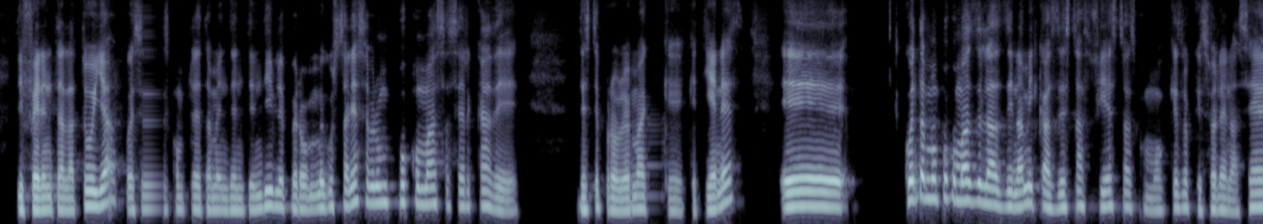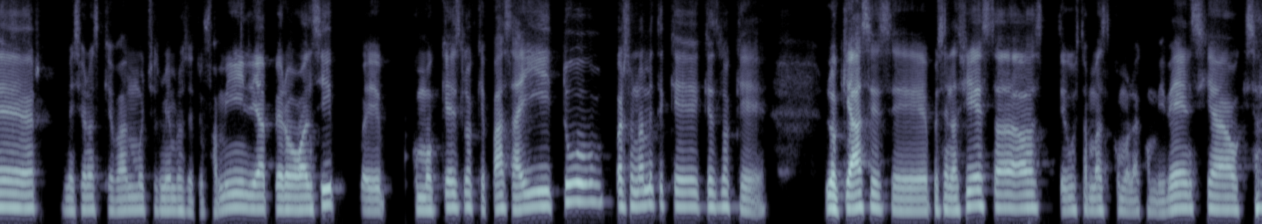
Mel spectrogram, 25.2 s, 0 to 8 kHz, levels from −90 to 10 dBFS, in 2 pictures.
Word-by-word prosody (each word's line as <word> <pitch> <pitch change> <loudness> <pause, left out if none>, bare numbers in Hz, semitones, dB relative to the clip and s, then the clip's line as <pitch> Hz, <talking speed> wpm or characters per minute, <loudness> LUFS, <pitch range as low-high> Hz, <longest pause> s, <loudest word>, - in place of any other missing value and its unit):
diferente 125 0 +3
a 120 - +3
la 120 0 -1
tuya. 160 +3 +3
Pues, 125 0 -3
es 130 -1 -8
completamente 125 -1 -3
entendible, 135 +6 0
pero 130 -3 -1
me 140 +2 +1
gustaría 160 +6 0
saber 185 -3 +1
un 190 0 -2
poco 190 -2 -1
más 175 0 -1
acerca 155 0 -4
de 110 -1 -4 0.6
de 125 - +1
este 125 - -3
problema 125 +3 0
que 115 -3 -8
que 105 - -10
tienes, 185 - 0 0.3
eh, 155 0 +6 0.5
cuéntame 230 +2 +4
un 230 - +2
poco 230 -1 +1
más 210 -1 +4
de 205 - +3
las 170 -4 +3
dinámicas 155 -1 +1
de 140 - -1
estas 150 +1 -5
fiestas, 155 -1 -4
como, 120 -4 -9
¿qué 140 - -8
es 140 - -6
lo 140 - -4
que 125 - -8
suelen 125 -1 -2
hacer? 145 +4 +1 0.3
Mencionas 120 +1 -5
que 120 - -10
van 115 +1 -3
muchos 125 -1 -6
miembros 120 -1 -3
de 110 - -7
tu 100 - -15
familia, 135 +5 -1
pero, 125 0 +3
en 125 - +2
sí, 170 +5 +2 0.3
eh, 115 0 -2 0.2
como 120 -1 -3
que 145 +2 0
es 145 +1 -3
lo 150 -2 -1
que - - -8
pasa 135 -1 -1
ahí 155 +3 +2
tú 200 0 +2
personalmente, 160 +2 0
¿qué 150 -1 -1
qué 150 - -2
es 150 -1 -2
lo 150 -1 -2
que 120 -2 -6 0.6
lo 135 - +6
que 140 - +4
haces? 140 -1 +3
Eh, 115 -1 0
pues 120 - -5
en 125 - +1
las 120 - -1
fiestas, 145 -3 +2
te 115 - -6
gusta 125 +1 -6
más 120 0 -4
como 115 -3 -8
la 105 - -8
convivencia 130 +4 -1
o 125 - -1
quizás 125 +2 -4
135 Hz, 195 wpm, -23 LUFS, 125-155 Hz, 0.6 s, eh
